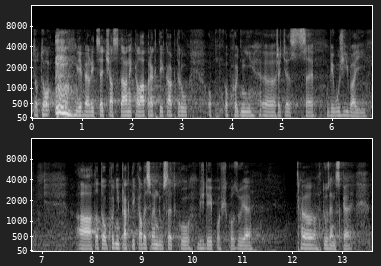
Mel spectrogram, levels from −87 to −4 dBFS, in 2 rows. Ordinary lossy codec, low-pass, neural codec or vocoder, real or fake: AAC, 96 kbps; 7.2 kHz; none; real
